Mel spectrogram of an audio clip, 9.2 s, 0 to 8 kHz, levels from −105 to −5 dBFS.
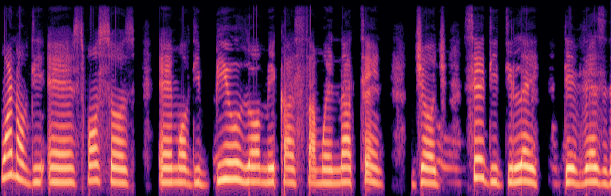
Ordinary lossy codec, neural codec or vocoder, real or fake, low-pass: none; none; real; 7.2 kHz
